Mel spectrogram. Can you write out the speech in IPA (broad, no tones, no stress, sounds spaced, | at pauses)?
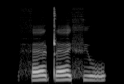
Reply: h ɛ ʈ ɛ fʲ u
